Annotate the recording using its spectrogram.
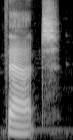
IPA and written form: θætʃ (thatch)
